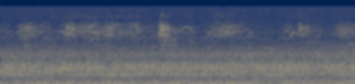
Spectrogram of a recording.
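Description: Outdoor ambience: birds chirping now and then over a steady background rush.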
